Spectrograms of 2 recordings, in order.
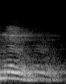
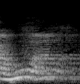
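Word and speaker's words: هو: Jadi wo. Qul huwallahu, gitu kan? Qul huwa. Jadi yang tafkhim yang mana? Hanya lamnya saja, wawnya tafkhim tidak. Jadi huwa tetap baca huwa. Jadi bacanya qul huwa.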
